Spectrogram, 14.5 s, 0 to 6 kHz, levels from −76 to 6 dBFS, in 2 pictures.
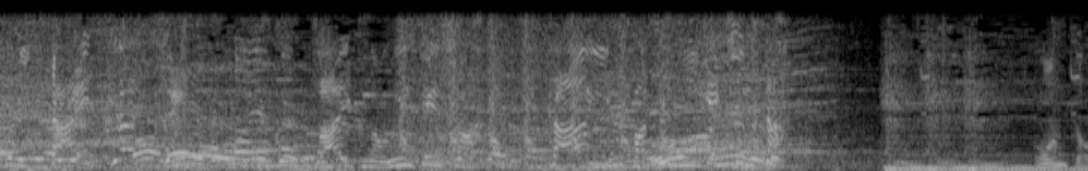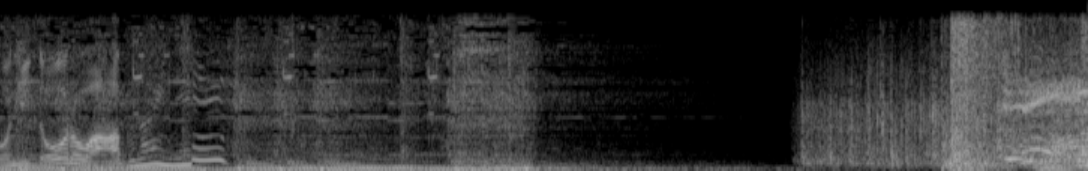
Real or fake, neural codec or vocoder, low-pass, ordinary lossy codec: real; none; 5.4 kHz; none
